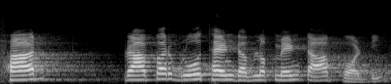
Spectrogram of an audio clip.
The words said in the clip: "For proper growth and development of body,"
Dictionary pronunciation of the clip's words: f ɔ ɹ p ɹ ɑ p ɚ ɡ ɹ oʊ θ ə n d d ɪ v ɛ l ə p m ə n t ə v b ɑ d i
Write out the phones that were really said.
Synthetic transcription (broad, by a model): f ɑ ɹ p ɹ ɑ p ɚ ɡ ɹ oʊ t ə n d d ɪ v l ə p m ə n t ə p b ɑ d i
